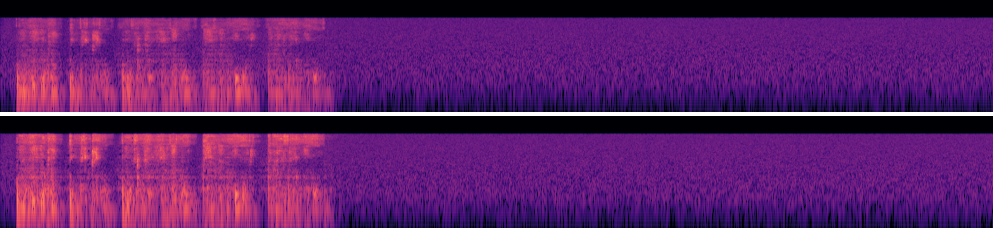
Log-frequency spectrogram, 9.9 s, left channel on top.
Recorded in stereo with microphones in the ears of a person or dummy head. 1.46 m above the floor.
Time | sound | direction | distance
0.2 | writing | 65° right (ahead or behind) | 1.0 m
